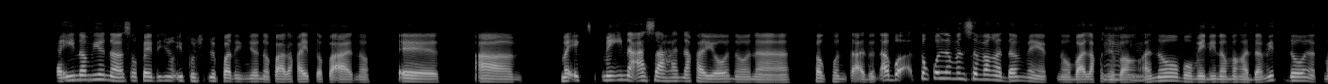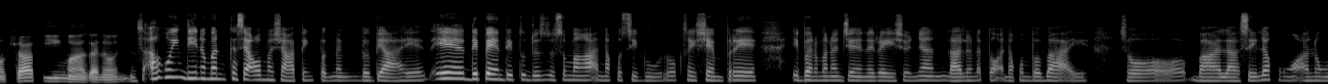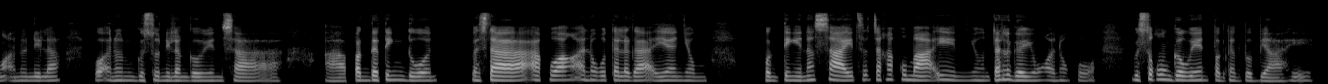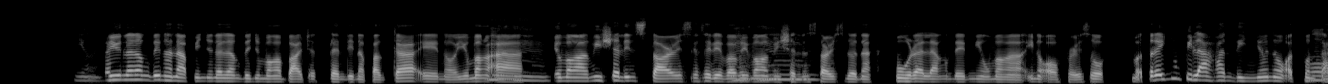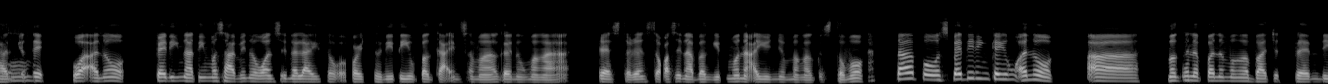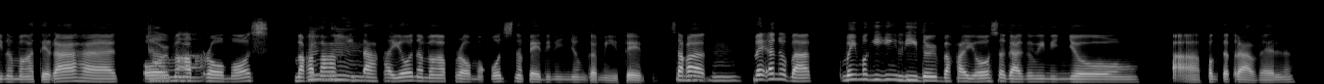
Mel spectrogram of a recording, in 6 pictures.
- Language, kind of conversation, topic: Filipino, advice, Paano ako mas mag-eenjoy sa bakasyon kahit limitado ang badyet ko?
- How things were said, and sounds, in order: laughing while speaking: "talaga"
